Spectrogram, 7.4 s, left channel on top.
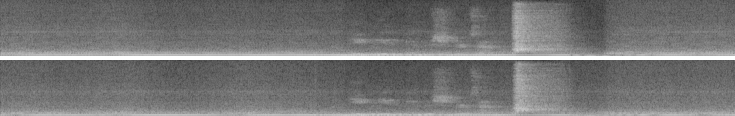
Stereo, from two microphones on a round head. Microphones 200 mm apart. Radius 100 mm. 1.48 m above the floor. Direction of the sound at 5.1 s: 75° left (ahead or behind).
